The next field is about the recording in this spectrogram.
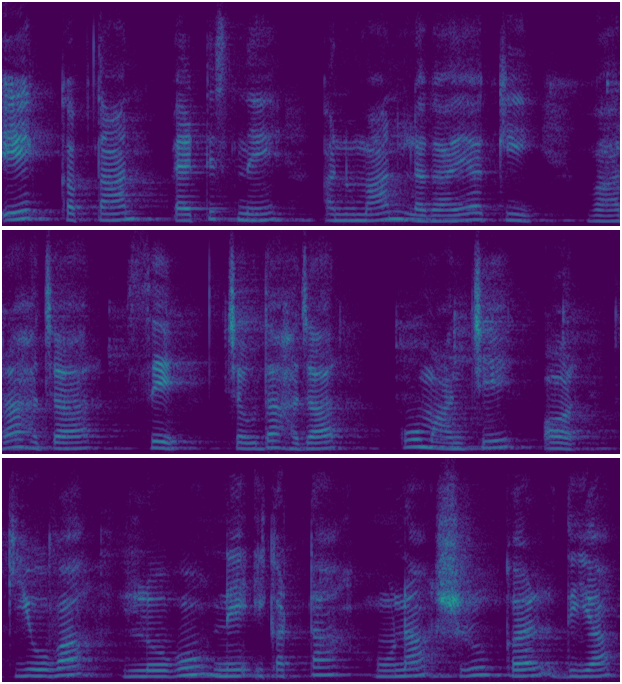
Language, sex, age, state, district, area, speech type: Hindi, female, 30-45, Madhya Pradesh, Seoni, rural, read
